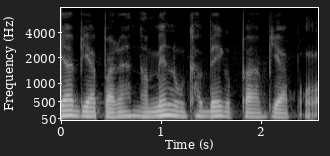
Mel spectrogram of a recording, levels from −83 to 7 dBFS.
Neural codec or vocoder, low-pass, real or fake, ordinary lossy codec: codec, 16 kHz, 2 kbps, X-Codec, HuBERT features, trained on LibriSpeech; 7.2 kHz; fake; none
